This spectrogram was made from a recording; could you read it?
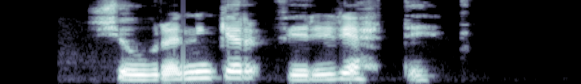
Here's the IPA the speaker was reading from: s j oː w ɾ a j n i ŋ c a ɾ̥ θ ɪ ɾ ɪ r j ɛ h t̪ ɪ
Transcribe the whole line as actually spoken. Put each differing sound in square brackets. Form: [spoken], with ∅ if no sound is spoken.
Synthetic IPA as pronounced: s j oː w ɾ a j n i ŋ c a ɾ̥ [f] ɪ ɾ ɪ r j ɛ h t̪ ɪ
